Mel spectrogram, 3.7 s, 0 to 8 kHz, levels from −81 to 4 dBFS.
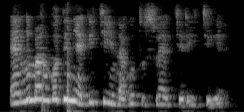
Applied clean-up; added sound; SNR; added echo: none; none; none; reverberation time 0.3 s.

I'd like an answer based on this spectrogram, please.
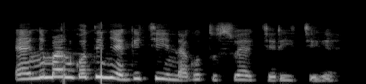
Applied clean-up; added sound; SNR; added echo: none; none; none; none.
